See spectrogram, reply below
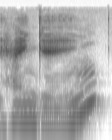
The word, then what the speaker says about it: hanging: O G final de hanging não é pronunciado, certo? Você termina o som mesmo no N. Hanging.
